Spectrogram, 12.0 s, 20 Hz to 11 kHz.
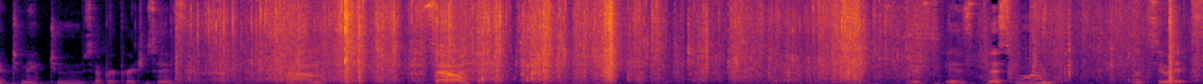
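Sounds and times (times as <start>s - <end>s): plastic packaging crinkling: 1.7s - 12.0s.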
